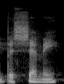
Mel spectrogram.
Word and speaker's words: Buscemi: He says Buscemi, I think, but then he went to Sicily and found out it should be Buscemi. He said, I had to go all the way to Sicily to find out I said my name wrong.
